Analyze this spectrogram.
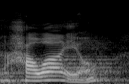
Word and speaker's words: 하와: 다른 여기 표현은 하와예요. 하와를 히브리합으로 그러니까이 그리스로 표현을 하다 보니까 앞에 하 우리는 하가 가능하잖아. 하 히 근데이 그리스에는 히이라는 단 발음이 안 되니까 골 때니까 에와 이렇게 된 거야. 에우아. 예. 맞아요. 실제로 그 발음이에. 그러다가 그게 미국 영역으로 넘어가면서 에바 이브가 된 겁니다.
